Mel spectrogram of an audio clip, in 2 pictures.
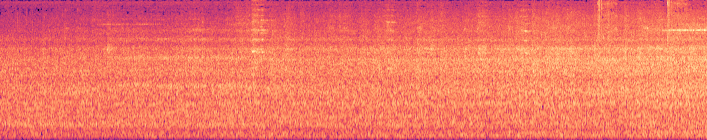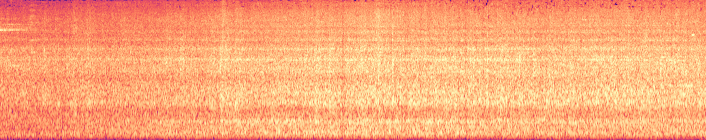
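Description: Diesel express train approaching over station points and running past close by, wheels clattering on the rails. The noise builds about two-thirds of the way through and stays loud as the cars pass.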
